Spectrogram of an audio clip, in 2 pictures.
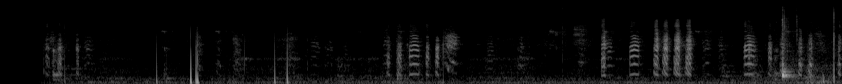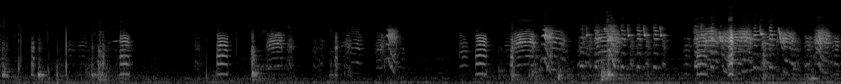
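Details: A big English zebra finch pair, a grey male and a fawn female, giving a busy run of short, nasal, toy-trumpet beeps and clicks.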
